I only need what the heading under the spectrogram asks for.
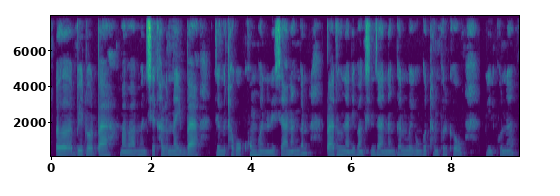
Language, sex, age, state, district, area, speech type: Bodo, female, 45-60, Assam, Kokrajhar, rural, spontaneous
